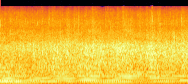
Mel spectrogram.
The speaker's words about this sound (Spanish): Dele fuerte ese aplauso al Señor.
